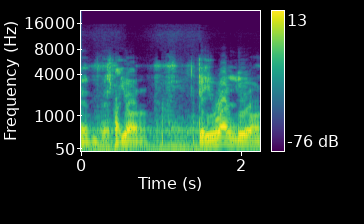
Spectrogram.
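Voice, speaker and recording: Audible room echo surrounds a man's voice. He speaks at a medium pitch and a fairly slow pace. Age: 70s. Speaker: interviewee recalling bullfighting history. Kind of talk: interview. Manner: halting, with many repetitions.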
